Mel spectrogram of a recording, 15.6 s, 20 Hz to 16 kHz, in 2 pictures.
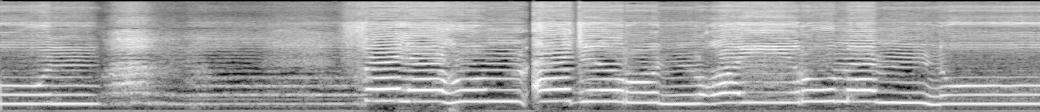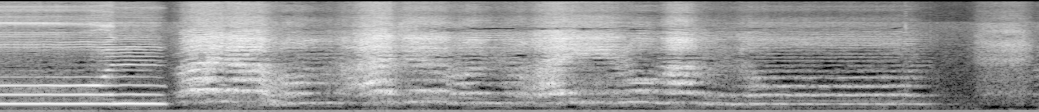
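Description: Chanted Quran recitation: a voice in a melodic recitation style, with long steady held notes near the start and again about 7 to 9 seconds in, and quieter, more broken recitation after that.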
